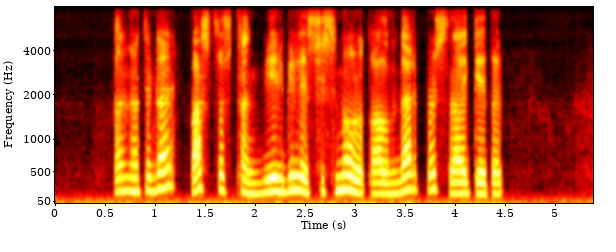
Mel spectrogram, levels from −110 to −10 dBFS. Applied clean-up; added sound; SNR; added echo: neural diffusion model UNIVERSE++.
